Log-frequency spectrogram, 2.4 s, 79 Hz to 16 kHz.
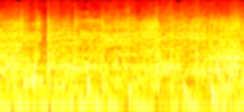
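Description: Early-1990s eurodance/techno music from a DJ megamix: a continuous dance track with a steady beat and strong bass, and repeated short drum hits that drop in pitch.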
